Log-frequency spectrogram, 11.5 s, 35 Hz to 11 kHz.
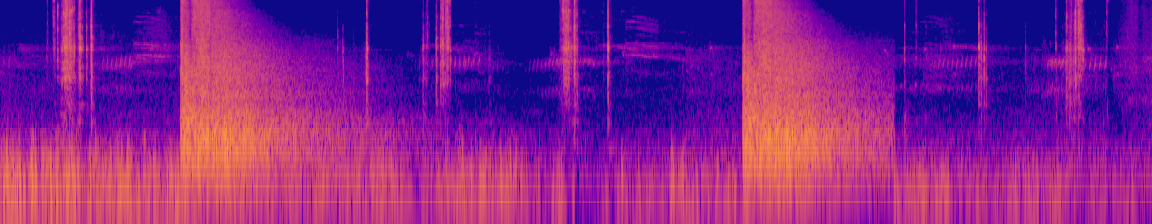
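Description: A Ruger M77 Mark II rifle in .22-250 fires factory ammunition, giving two loud sharp shots with long decaying echoes outdoors, amid handling clicks and rattles between them.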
